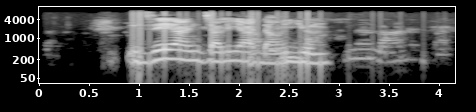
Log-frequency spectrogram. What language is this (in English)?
Bebele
